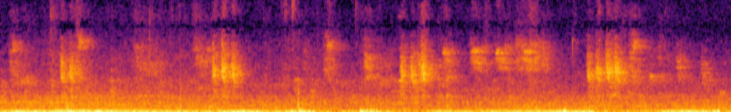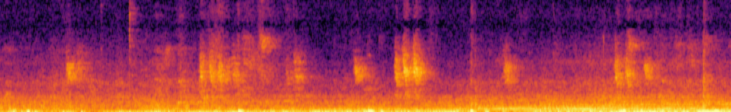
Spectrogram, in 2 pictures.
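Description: A plastic toy knocks and scrapes on a wooden table.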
